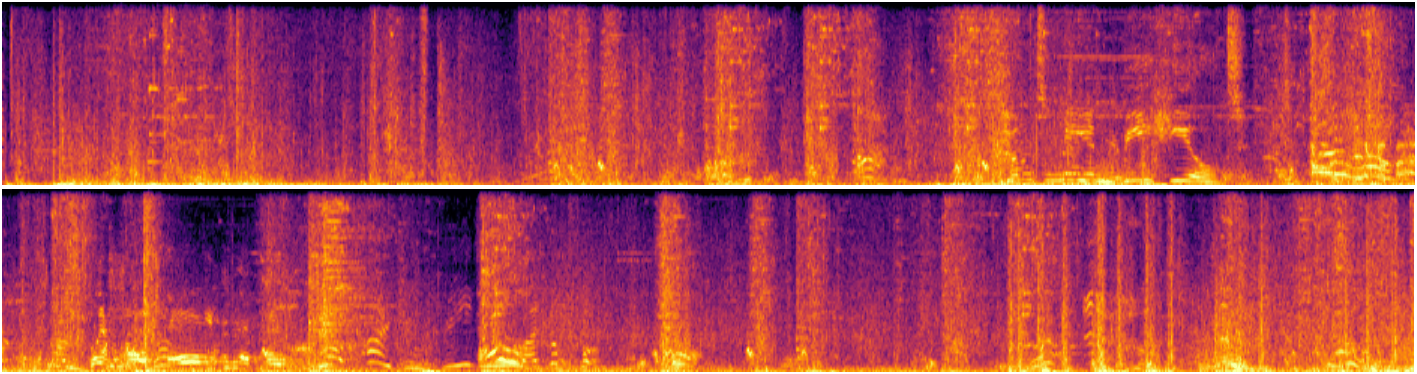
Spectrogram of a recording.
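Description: Blades clash and strike repeatedly in a fight.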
